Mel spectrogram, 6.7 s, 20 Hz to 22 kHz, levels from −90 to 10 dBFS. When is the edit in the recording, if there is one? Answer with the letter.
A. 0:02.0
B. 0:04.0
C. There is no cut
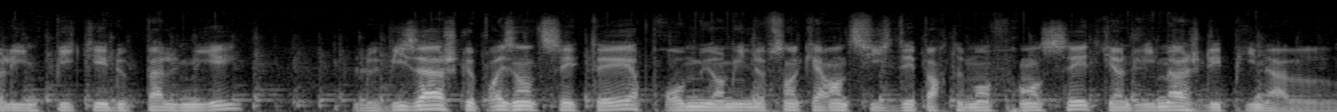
B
